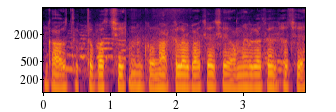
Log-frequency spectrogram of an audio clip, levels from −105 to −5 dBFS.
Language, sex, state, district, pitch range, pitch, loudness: Bengali, male, West Bengal, Malda, 130-135 Hz, 130 Hz, -27 LUFS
